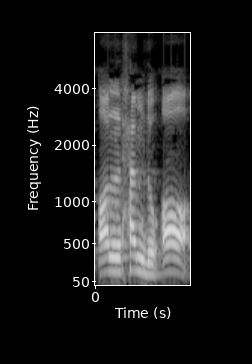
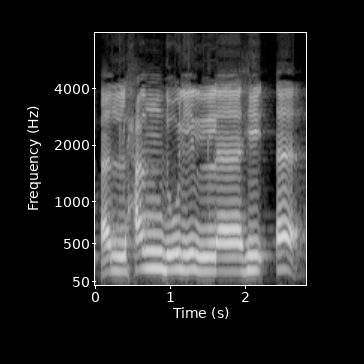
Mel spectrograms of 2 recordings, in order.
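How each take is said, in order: First: الحمد with the hamza thickened like a foreign آ; wrong heavy hamza. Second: الحمد لله said very slowly, hamza kept thin; careful Quranic recitation; correct light hamza. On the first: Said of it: "بعض الناس يقول". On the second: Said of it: "نقول". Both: Shown as a demonstration.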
